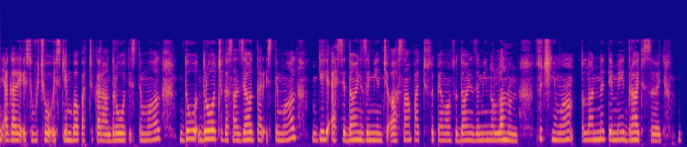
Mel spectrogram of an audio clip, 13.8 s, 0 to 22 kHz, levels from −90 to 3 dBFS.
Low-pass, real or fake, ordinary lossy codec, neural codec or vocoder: 7.2 kHz; real; AAC, 48 kbps; none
